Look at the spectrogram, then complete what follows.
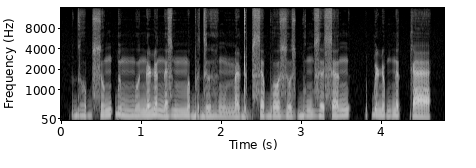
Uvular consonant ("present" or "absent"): absent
